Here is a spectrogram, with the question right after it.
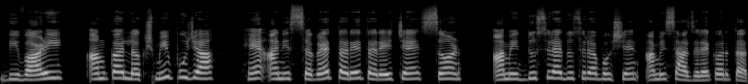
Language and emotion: Goan Konkani, neutral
